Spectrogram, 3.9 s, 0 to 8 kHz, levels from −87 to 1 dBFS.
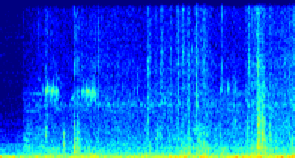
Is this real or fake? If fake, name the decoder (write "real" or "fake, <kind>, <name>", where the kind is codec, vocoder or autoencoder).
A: real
